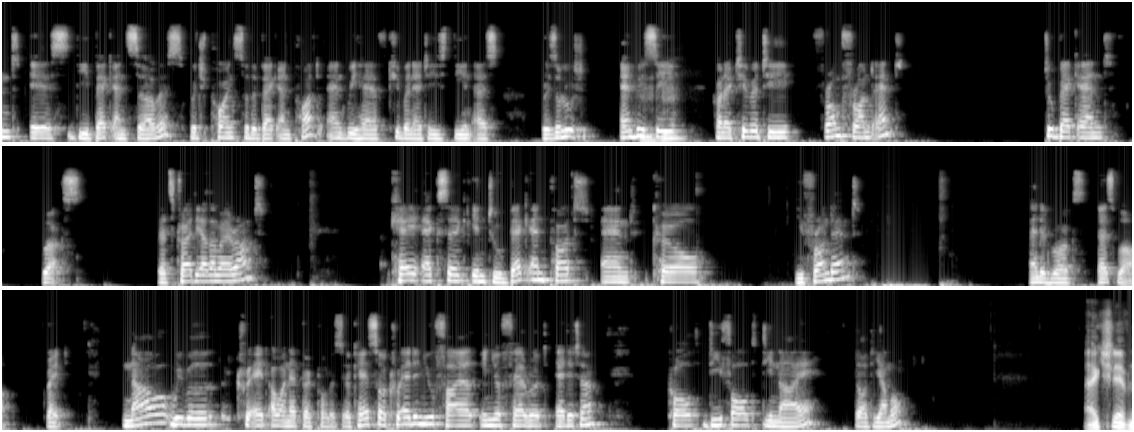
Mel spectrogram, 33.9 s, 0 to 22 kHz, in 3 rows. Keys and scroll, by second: 0.0-3.7 typing, 5.1 Return, 5.1 typing, 15.3 Up, 15.3-19.7 typing, 19.8 Escape, 20.6 ctrl+c, 21.8 ⇡, 23.4 Return, 24.7-26.7 typing, 26.7 Escape, 26.7 ctrl+c.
